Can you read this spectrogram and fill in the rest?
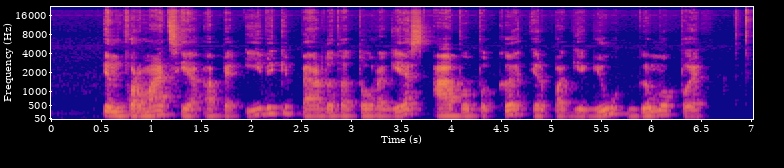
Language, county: Lithuanian, Kaunas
